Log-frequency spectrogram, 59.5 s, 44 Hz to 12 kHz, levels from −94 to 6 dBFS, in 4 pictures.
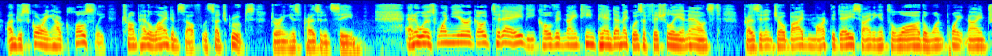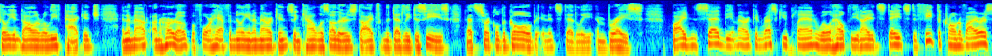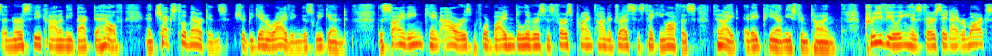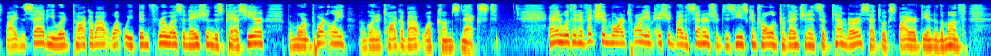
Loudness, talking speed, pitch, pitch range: -19 LUFS, 175 wpm, 125 Hz, 115-140 Hz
